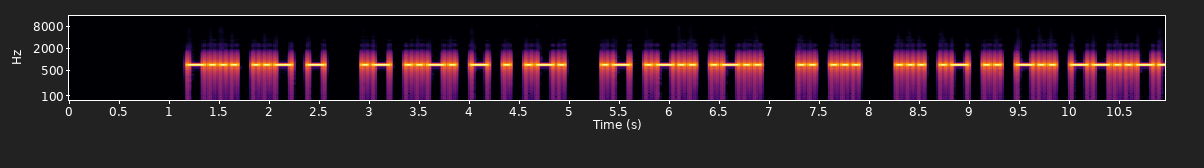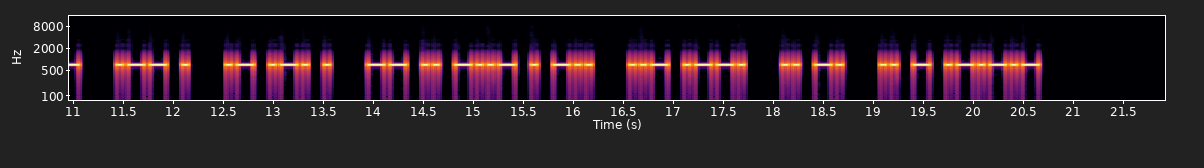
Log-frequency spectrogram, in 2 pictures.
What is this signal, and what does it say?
Morse code, heard as a keyed tone, about 22 wpm, 700 Hz. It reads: BUT AFTER ALL IS SAID, WE ARE MIXED UP IN IT.
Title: Sentences from Top 1500 Words 22wpm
